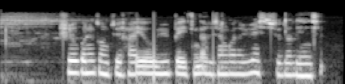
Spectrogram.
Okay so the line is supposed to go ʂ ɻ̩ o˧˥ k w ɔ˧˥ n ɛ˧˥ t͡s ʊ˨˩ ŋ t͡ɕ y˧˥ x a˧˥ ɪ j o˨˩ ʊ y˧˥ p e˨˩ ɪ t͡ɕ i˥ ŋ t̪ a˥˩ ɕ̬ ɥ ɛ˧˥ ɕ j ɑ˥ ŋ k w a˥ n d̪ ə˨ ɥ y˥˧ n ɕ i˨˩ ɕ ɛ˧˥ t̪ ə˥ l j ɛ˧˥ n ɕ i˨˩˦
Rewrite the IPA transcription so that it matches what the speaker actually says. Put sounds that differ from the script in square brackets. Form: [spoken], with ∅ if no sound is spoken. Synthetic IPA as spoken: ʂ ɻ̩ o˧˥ k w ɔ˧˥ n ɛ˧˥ t͡s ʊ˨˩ ŋ t͡ɕ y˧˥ x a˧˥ ɪ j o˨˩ ʊ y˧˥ p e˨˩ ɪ t͡ɕ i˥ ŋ t̪ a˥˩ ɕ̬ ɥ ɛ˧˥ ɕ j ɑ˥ ŋ k w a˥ n d̪ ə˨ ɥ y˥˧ n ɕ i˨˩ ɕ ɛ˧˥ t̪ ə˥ l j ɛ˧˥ n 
